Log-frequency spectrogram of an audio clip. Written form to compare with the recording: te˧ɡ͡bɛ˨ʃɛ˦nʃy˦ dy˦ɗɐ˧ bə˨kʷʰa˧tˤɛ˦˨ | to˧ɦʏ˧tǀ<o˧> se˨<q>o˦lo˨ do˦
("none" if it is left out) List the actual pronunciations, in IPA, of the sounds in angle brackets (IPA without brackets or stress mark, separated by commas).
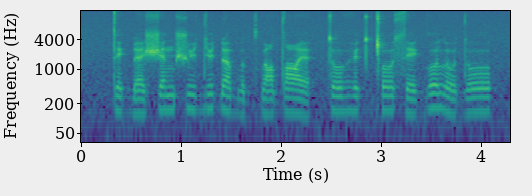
o˧, ɡ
